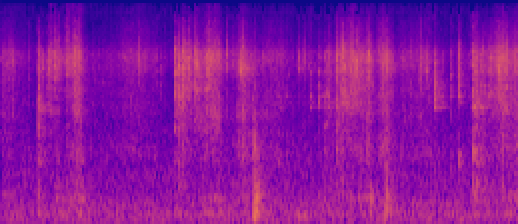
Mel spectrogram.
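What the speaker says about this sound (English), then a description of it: "mush the strawberries. And mix them up really well." Strawberries get mushed and stirred in a bowl, a spoon scraping and clinking against the sides in uneven, repeated strokes, close and fairly clear.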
